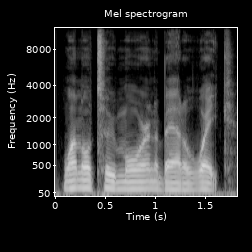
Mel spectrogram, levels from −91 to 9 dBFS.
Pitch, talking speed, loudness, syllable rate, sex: 100 Hz, 265 wpm, -15 LUFS, 6.0 syllables/s, male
